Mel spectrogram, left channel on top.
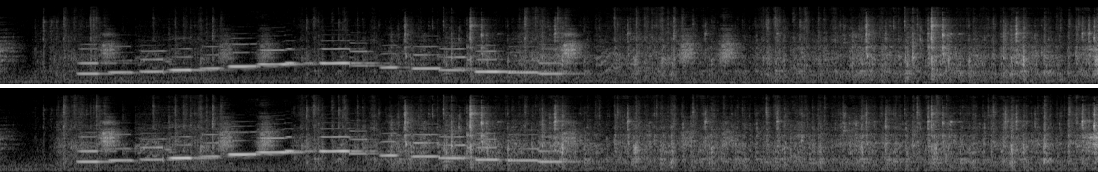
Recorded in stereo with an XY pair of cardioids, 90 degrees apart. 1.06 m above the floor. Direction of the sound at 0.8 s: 60° right.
